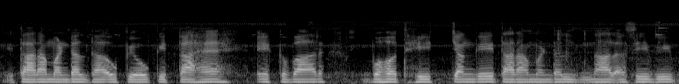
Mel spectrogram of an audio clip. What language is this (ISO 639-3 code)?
pan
